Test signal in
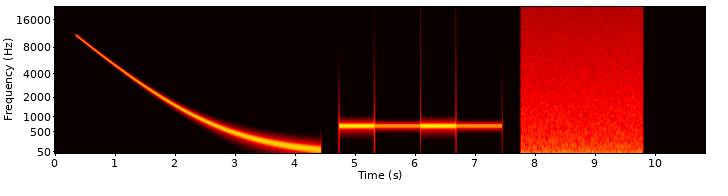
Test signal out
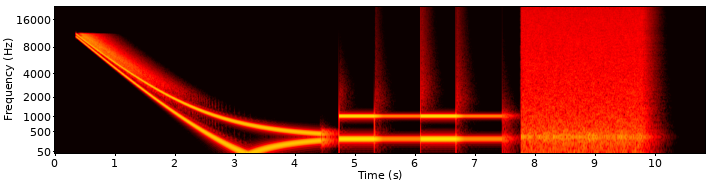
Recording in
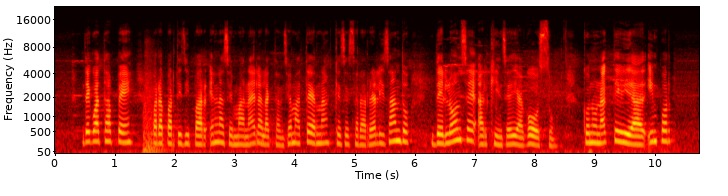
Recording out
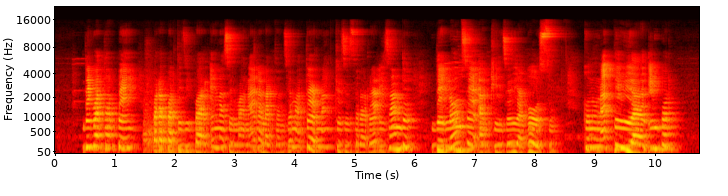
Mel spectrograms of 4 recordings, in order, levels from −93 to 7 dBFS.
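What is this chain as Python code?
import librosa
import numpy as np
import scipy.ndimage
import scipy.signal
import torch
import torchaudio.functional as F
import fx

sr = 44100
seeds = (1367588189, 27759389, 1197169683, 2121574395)

y = fx.spec_trails(x, sr, decay_s=0.68)
y = fx.high_shelf(y, sr, hz=6400.0, db=4.0)
y = y * np.sin(2.0 * np.pi * 360.0 * np.arange(len(y)) / sr)
y = F.gain(torch.from_numpy(y), 4.0).numpy()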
